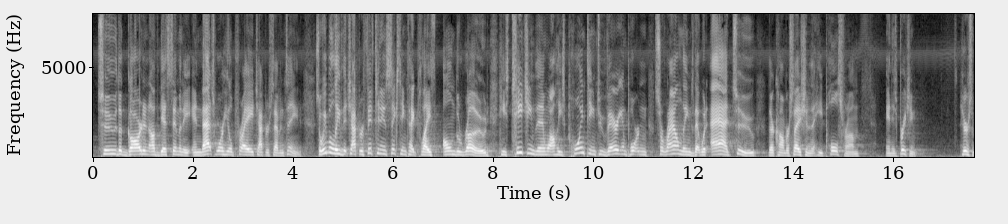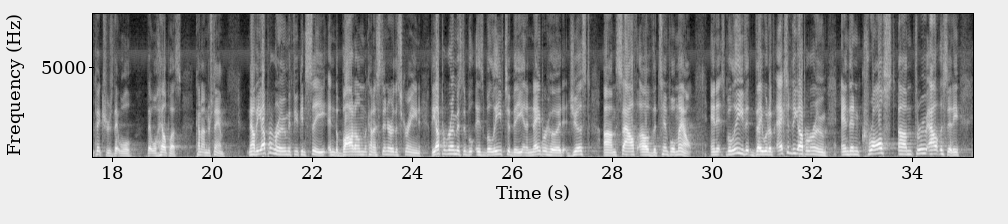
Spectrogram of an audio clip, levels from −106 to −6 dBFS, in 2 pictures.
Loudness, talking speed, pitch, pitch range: -15 LUFS, 195 wpm, 175 Hz, 150-195 Hz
